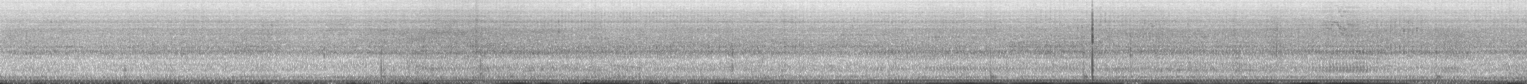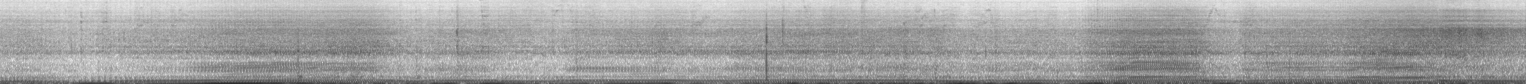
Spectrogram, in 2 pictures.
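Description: All-terrain vehicle engine running under changing throttle on a rough dirt trail, its pitch rising and falling as the rider speeds up and slows down. It gets loudest about halfway through, with another rise in pitch near the end.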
